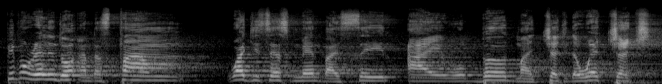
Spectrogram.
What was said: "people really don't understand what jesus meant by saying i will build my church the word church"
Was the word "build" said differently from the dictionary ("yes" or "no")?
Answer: no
